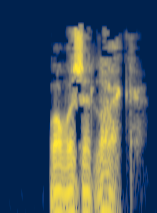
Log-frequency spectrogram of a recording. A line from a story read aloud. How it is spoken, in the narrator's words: Dalinar asked softly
